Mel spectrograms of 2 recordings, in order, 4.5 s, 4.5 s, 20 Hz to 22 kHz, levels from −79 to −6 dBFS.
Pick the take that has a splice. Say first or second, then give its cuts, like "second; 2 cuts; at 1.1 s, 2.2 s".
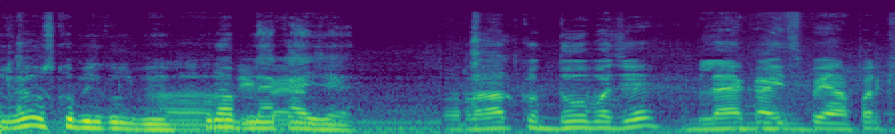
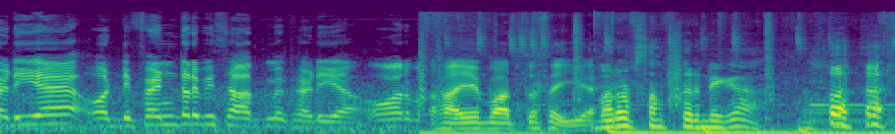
second; 1 cut; at 2.1 s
